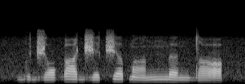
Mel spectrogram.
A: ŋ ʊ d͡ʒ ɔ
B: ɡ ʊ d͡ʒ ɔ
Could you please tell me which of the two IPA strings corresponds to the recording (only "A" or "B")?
B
